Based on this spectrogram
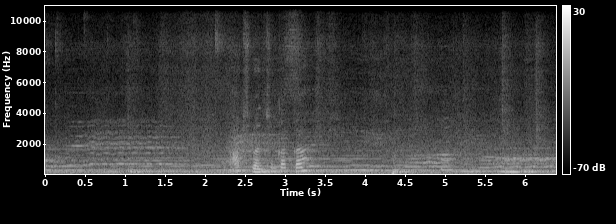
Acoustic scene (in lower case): crowded indoor space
